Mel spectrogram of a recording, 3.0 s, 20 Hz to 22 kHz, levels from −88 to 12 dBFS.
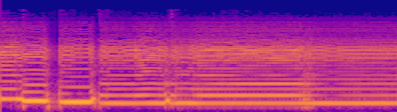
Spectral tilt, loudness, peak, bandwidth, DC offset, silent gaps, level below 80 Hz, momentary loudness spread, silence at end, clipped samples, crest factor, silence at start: -3 dB/octave; -13 LUFS; -2 dBFS; 13.5 kHz; under 0.1%; none; -66 dBFS; 5 LU; 0 s; under 0.1%; 12 dB; 0 s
